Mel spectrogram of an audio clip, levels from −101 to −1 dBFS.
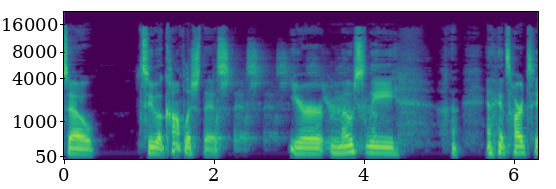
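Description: From 1.98 to 4.42 s the speech is followed by feedback echo between two devices: a second device on the same call replays this microphone's signal, the microphone captures it again, and neither echo canceller removes the other device's playback. Each phrase returns after a steady gap of roughly 0.4 s, peaking about 16 dB below the direct speech. That fixed, regular delay distinguishes it from room reverberation, which smears continuously rather than repeating at a set interval.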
